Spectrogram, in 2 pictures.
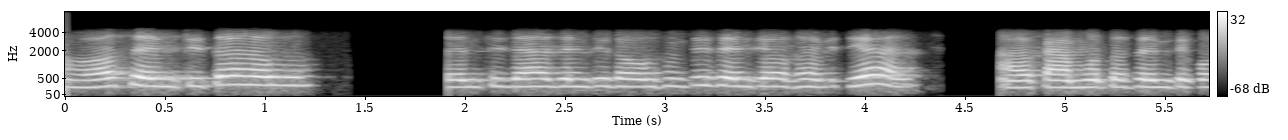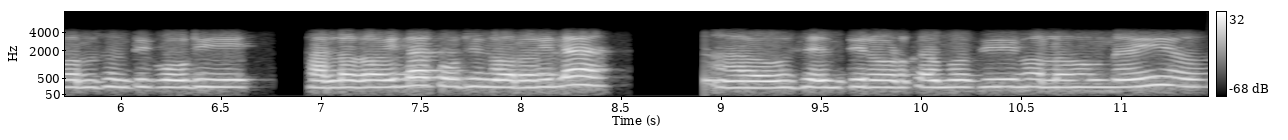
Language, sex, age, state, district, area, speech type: Odia, female, 60+, Odisha, Khordha, rural, conversation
